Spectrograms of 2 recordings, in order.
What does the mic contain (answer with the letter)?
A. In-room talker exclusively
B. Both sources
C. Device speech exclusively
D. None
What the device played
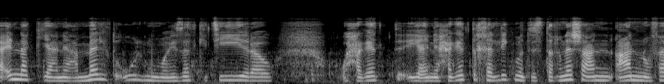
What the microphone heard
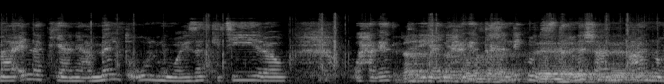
B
